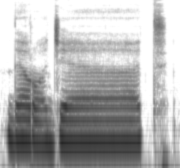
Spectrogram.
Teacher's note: بعضهم درجات، دال لائٹ، بیچ میں رو ہیوی، درا نہیں، درو، درو جات، اور جا چار حرکا کھینچیں گے، یہاں رک رہے ہیں، اور تا پر جب رکیں گے تو تا پر ہمس کی جائے گی، یعنی کہ سانس جاری رکھا جائے گا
